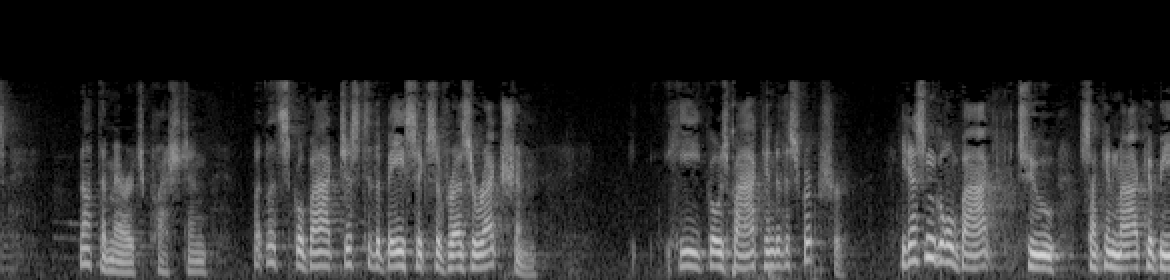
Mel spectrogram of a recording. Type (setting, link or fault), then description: setting, large echoing room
